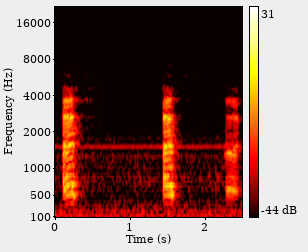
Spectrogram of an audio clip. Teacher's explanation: Dia tertahan dengan ada lidah antara dua gigi hadapan. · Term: huruf tha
